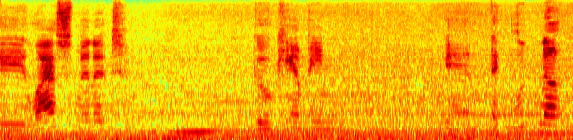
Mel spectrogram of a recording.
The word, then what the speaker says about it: Eklutna: Today we just decided to make a last minute go camping in Eklutna. I'm saying it wrong. Eklutna. Eklutna? Eklutna. Okay, that place.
